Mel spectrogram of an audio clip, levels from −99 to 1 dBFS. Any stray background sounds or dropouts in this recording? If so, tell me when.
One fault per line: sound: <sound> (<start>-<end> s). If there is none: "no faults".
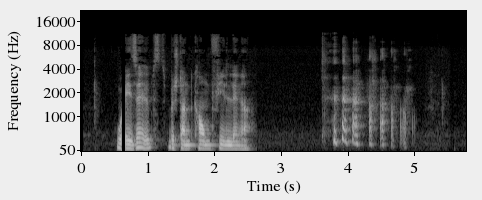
sound: dropout (0.6-0.7 s)
sound: laugh (3.6-5.0 s)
